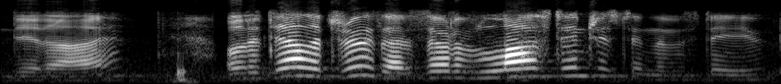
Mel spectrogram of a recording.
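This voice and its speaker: An actress playing a cool, teasing, scheming femme fatale over the telephone in a 1950s radio drama. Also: female voice, fairly high pitch, big pitch swings, bright, forceful tone, full character voice, rough recording. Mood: coy, mocking. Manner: coy, mocking, drawn-out.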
